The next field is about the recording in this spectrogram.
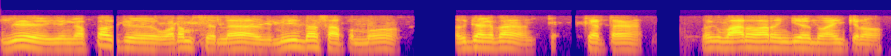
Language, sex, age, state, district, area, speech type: Tamil, male, 18-30, Tamil Nadu, Kallakurichi, urban, conversation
